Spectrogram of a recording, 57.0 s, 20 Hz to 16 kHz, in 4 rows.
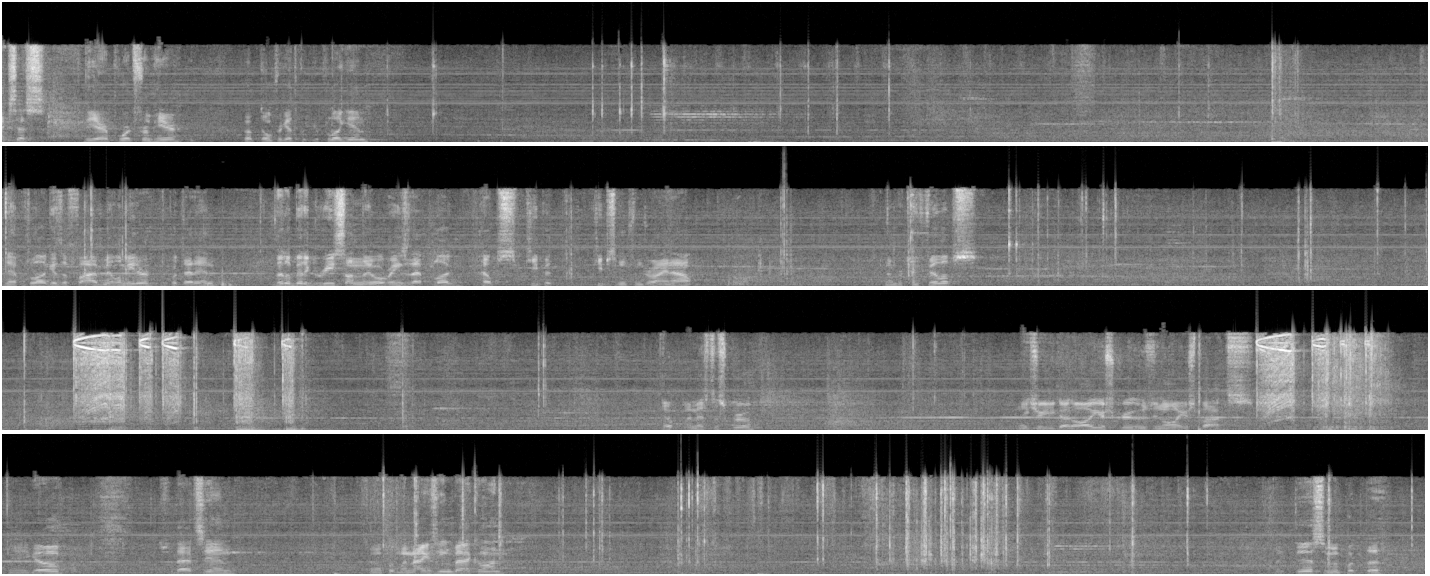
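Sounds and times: cordless driver whirring: 29.2 - 31.0, 41.0 - 42.4.

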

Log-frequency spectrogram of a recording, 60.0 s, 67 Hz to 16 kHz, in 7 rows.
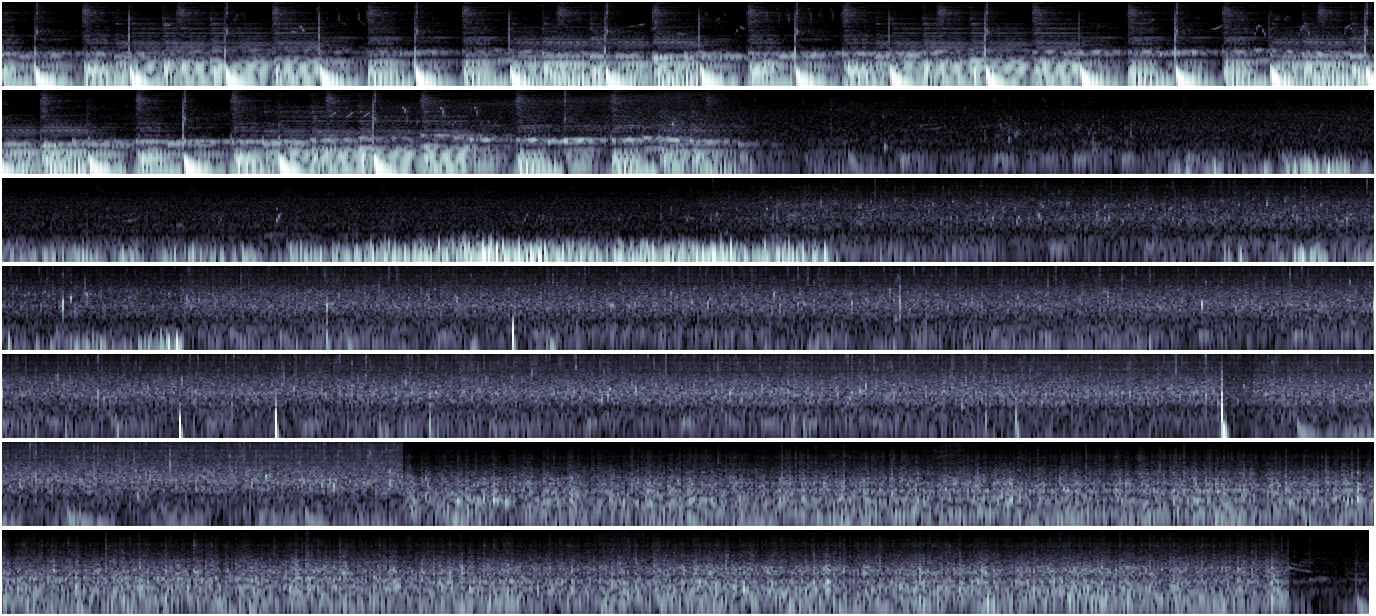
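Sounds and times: heavy rain on river surface: 0.0 - 59.9
rain on a car from inside: 12.0 - 59.9.

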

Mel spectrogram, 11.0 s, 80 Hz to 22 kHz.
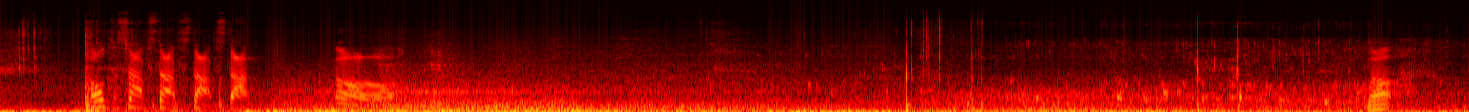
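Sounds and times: steady low rumble: 0.0 - 11.0
water churning and splashing: 5.0 - 11.0.

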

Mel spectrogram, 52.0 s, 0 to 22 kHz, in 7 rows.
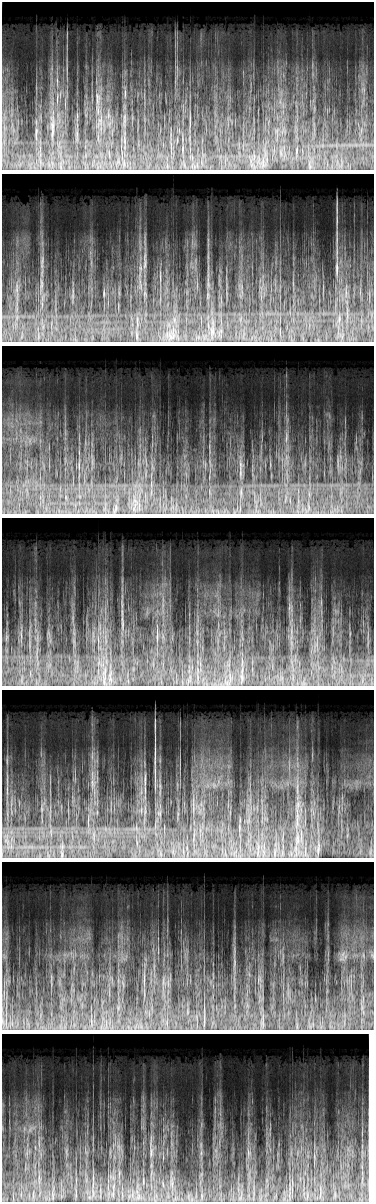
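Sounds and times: water lapping against boat: 0.0 - 51.9
wind buffeting microphone: 0.0 - 51.9.

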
